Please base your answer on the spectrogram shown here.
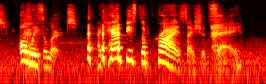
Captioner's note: laughs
